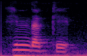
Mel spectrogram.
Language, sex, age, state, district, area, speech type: Kannada, female, 18-30, Karnataka, Shimoga, rural, read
